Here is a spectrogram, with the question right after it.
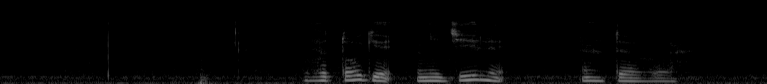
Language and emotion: Russian, sad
